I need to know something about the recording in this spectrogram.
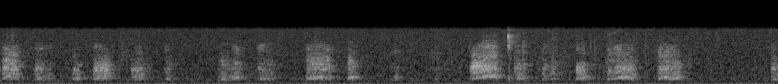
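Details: Several four-week-old Jack Russell Terrier puppies at a kennel whimpering and yipping in short squeaky bursts, irregular and overlapping, with one louder squeal midway.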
